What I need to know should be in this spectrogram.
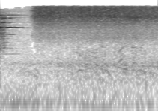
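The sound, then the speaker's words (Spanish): A train arriving at a wartime concentration camp in deep winter frost. A steady, loud steam-like hiss bursts in after a brief quieter opening and holds without a break. “Cada día un tren con miles de personas para su entrada.”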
